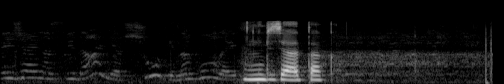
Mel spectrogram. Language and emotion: Russian, neutral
